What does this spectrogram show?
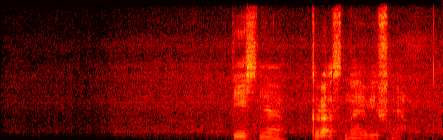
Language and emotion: Russian, neutral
